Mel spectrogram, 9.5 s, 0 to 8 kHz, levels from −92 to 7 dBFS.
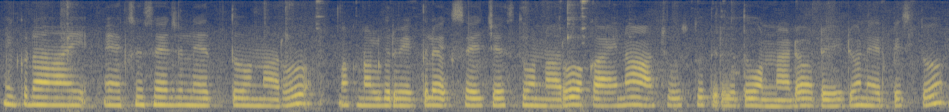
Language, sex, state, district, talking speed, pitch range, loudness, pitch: Telugu, female, Andhra Pradesh, Manyam, 115 wpm, 185-200 Hz, -16 LUFS, 190 Hz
